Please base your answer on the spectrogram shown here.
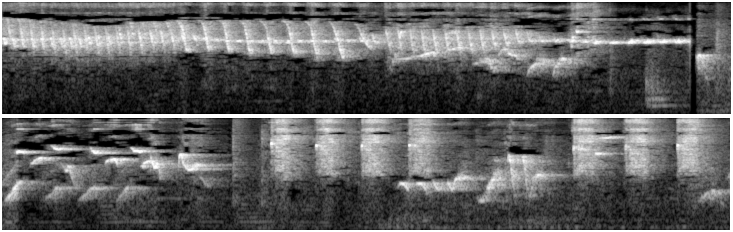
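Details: Wild white-rumped shama singing in the forest at Bahorok: a long, rich run of fast, varied whistled phrases. Rapid trills slide and step between high and mid pitches, then break into sharp, clipped notes and bright bursts.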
